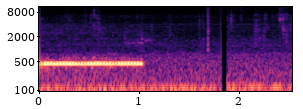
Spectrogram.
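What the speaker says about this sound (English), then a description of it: "so my phone rang again" A phone gives a single steady electronic tone lasting about a second before cutting off, followed by quiet room hiss.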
